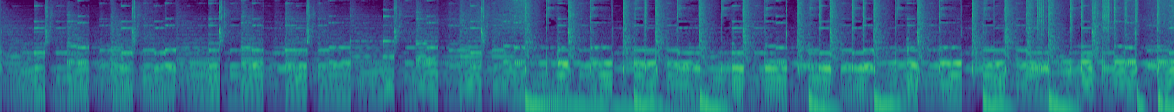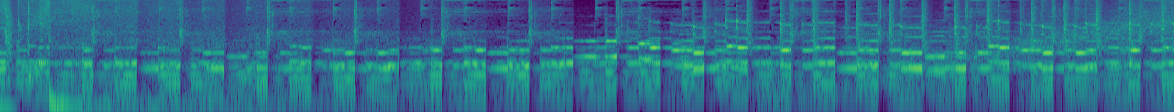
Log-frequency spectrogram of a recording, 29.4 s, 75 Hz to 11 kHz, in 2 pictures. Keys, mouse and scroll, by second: 16.1 Return, 16.1 0, 16.1 double click.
